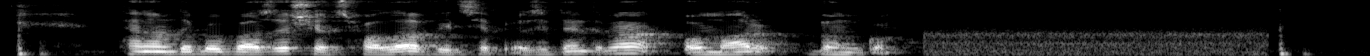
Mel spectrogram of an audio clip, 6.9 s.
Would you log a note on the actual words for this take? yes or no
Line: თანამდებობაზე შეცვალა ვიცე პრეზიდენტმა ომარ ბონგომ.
no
